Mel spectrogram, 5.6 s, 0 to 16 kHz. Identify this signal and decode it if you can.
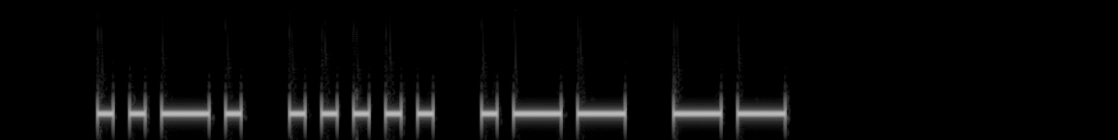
Morse code, heard as a keyed tone, about 15 wpm, 700 Hz. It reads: F5WM
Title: DXCC-100 Call Signs - 4 Characters - Repeated 3x - 15wpm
